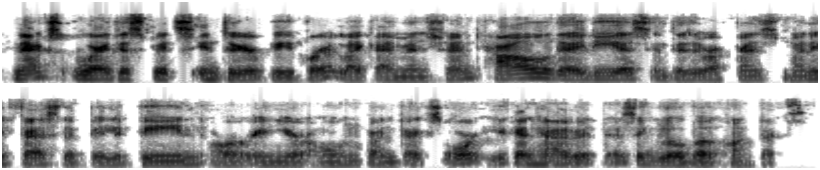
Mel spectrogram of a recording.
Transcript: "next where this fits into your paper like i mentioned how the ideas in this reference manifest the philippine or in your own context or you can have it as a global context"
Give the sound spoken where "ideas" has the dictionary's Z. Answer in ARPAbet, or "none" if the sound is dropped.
S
